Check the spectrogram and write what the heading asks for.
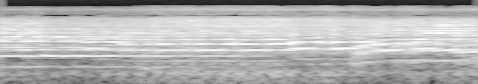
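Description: Loud music with held notes and a rising pitch slide near the end.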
